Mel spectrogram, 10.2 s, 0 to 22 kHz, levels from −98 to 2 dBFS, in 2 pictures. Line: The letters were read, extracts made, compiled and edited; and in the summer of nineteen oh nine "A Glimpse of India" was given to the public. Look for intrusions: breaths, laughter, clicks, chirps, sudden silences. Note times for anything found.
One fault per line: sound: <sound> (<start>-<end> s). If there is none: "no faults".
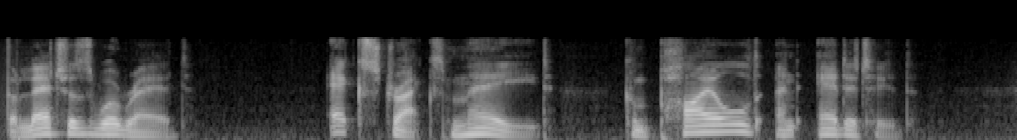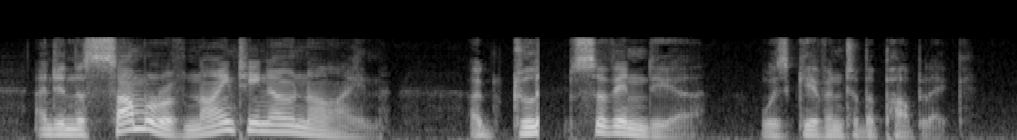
sound: dropout (7.8-7.9 s)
